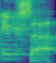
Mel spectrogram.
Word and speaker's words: IQSA: everybody gets the opportunity it's itzka or how do you pronounce it yeah ixa iqsa international chronic studies association awesome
